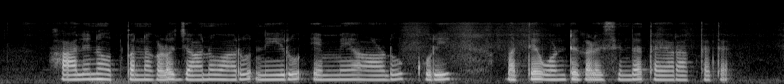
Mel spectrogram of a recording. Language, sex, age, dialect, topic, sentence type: Kannada, female, 18-24, Central, agriculture, statement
